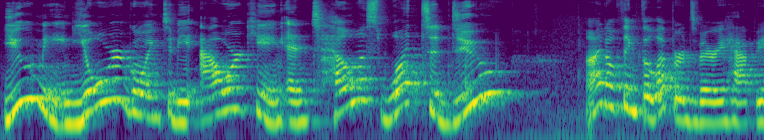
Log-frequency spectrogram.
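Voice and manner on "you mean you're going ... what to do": high, rising challenge; incredulous leopard. Acted. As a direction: question it slowly, climbing in disbelief. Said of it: "exclaimed the leopard".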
